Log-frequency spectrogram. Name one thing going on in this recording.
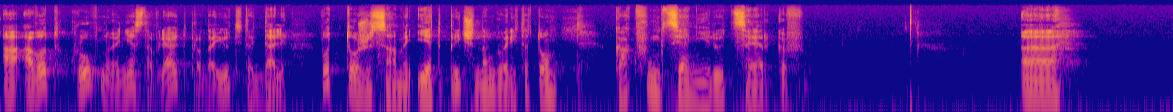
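A middle-aged man speaks with animation into a microphone in an echoing hall.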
